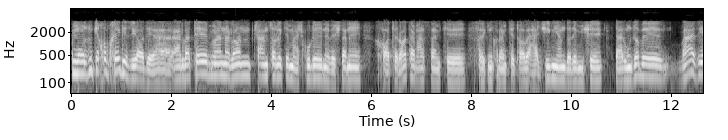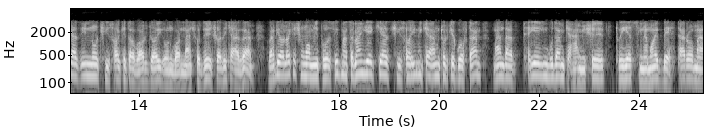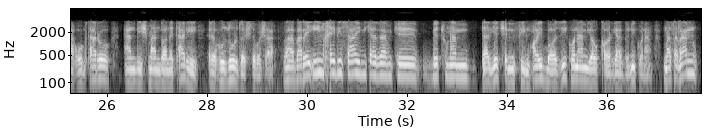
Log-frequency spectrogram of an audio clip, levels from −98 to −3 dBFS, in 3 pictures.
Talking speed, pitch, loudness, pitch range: 140 wpm, 135 Hz, -18 LUFS, 115-155 Hz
